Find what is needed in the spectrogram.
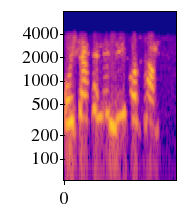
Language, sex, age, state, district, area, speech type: Assamese, female, 60+, Assam, Udalguri, rural, conversation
